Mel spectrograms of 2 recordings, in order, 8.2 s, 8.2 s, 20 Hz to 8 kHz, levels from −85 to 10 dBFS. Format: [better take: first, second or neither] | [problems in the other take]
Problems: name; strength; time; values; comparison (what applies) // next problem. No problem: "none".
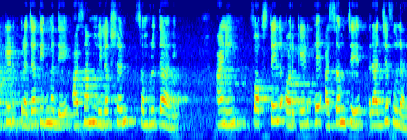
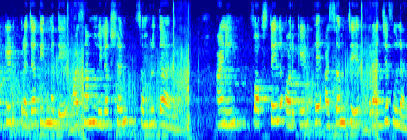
first | background sound (Zipper (clothing)); 11 dB below the speech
